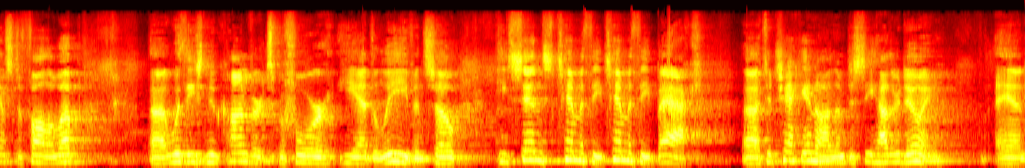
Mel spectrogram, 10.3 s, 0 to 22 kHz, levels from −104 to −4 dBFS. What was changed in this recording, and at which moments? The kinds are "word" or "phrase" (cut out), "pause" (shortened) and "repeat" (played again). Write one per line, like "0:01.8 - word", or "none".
0:05.0 - word
0:06.0 - repeat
